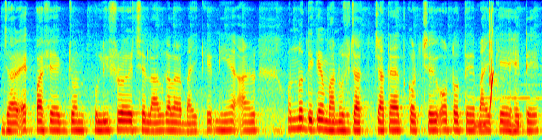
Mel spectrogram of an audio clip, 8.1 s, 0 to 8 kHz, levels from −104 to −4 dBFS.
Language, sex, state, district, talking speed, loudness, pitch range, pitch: Bengali, male, Tripura, West Tripura, 135 wpm, -16 LUFS, 135-145 Hz, 140 Hz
